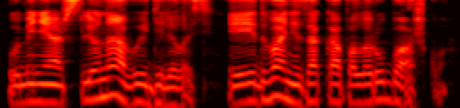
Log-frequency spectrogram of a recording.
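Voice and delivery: ordinary delivery, nothing marked

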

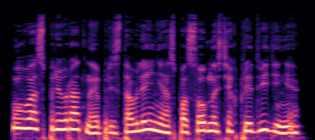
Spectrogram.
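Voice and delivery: understated didactic tone; mentoring tone. A narrator's reading. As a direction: correct them like a tutor. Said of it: "проговорила Или менторским тоном".

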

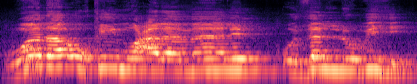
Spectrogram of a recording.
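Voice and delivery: slow, loud proud declaiming; poem recital. Acted. Teacher declaiming Mutanabbi's proud verse, loud and slow. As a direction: proclaim the verse with defiance.

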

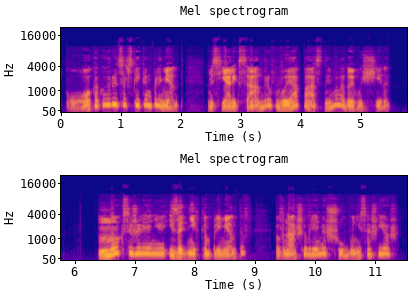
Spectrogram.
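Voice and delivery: high, lilting lady's voice; coquettish society mother, flattered. Acted. Mother teasing cadet over his compliment, high and coy. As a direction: swoop up high in playful admiration.

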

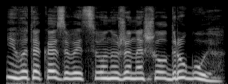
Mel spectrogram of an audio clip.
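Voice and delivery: telling it through tears; shaken tearful witness. Acted. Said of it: "проливая слёзы и шмыгая носом".

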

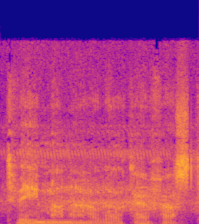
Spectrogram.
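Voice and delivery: normal talking voice

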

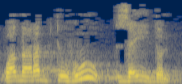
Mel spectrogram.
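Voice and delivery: very slow, every syllable drawn out; slow model reading. Shown as a demonstration. Teacher shows students how to pronounce the sentence, slow and clear. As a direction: recite it like a grammar example on the board. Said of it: "قل".

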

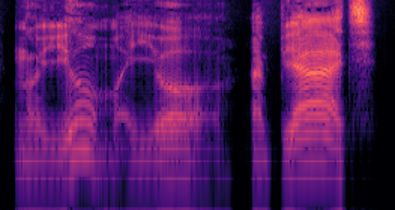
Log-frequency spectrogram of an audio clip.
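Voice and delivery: slow, drawn-out cat's complaint; weary exasperation. A narrator's reading. Ginger cat seems fed up with the scene, wearily. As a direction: sigh the words out, stretching the first. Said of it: "словно хотел сказать".

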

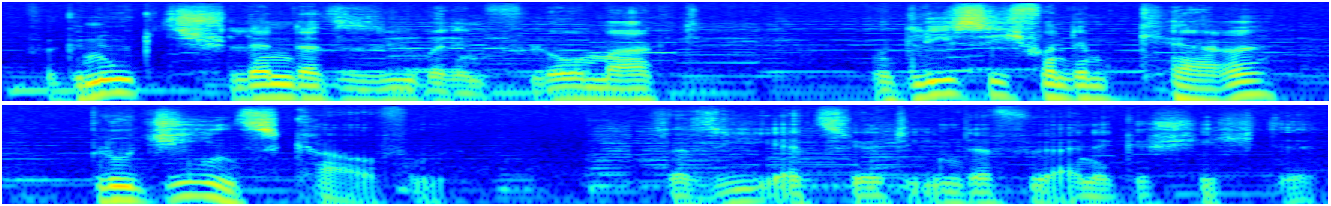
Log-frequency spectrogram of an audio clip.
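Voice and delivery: ordinary talk, nothing marked

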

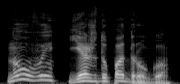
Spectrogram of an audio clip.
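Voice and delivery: high-pitched lady's polite refusal; coy lady. A narrator's reading. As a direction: let him down coyly in a high voice. Lady turns down the count.

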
